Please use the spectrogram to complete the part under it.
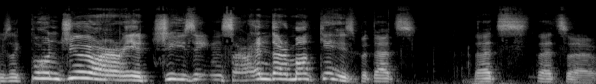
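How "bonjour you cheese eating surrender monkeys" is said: very high-pitched put-on Scottish accent. Trying out a character voice modeled on Groundskeeper Willie. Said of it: "that's Scottish".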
